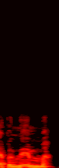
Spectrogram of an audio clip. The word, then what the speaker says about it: eponym: if you see it in words derived from greek y usually makes the short i sound that's a if you know your phonics right so you have epinim synergy in synonym in that y has an i sound all right let's take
